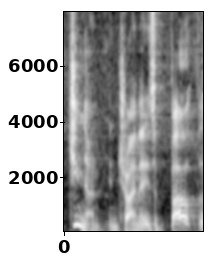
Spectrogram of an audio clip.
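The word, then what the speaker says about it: Jinan: sensitive to ethanol intoxication China the city of chinan spelled Quan but pronounced chinan in China is about the same size as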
